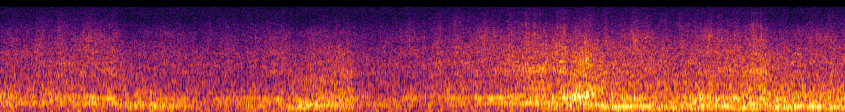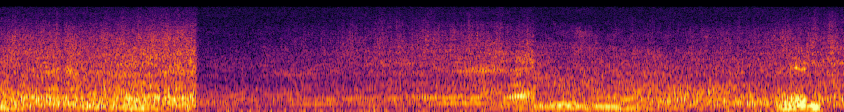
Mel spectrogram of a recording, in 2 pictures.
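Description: Late-model race cars in the Fascar sim racing game at South Boston drone steadily, with engine notes rising and falling through gear changes under continuous commentary.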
